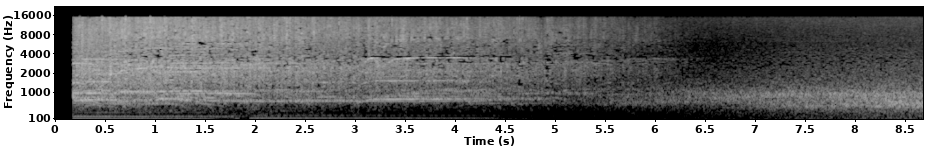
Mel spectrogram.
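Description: A live band's held notes ringing out and fading over the first few seconds, with a bass note changing about two seconds in. Audience applause continues underneath and swells again toward the end.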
